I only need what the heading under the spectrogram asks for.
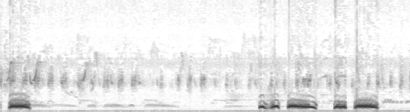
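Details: A new spotted dove out for its first training session on the ground calls with one coo, then a pause, then a fast run of four throaty coo notes. Soft high twitters from other birds and a steady low hum continue.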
